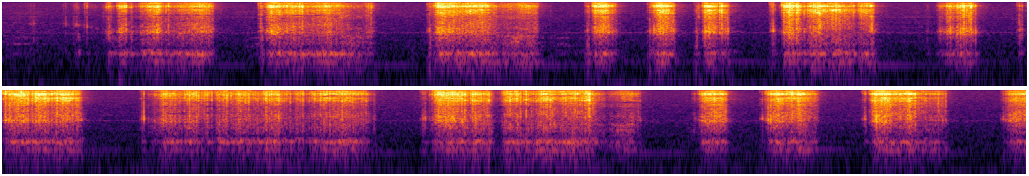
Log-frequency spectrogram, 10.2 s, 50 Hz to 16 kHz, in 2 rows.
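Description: A small wooden chisel held in the fingertips scrapes a solid, hand-sized, yellow-green plaster "gold bar" dig-kit block with loose plaster powder around it. Repeated short, rasping scrape strokes come in quick bursts with brief pauses between them. Each stroke carries a bright, gritty hiss over a faint low hum near 250 to 500 Hz.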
